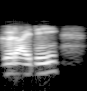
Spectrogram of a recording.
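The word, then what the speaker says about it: GUDID: Identifier database and so the GU D ID is pronounced good ID so if I mention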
